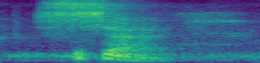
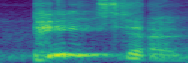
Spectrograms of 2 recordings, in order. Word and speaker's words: pizza: is a short sound Pete Pizza Pizza there is no z sound at all no before I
